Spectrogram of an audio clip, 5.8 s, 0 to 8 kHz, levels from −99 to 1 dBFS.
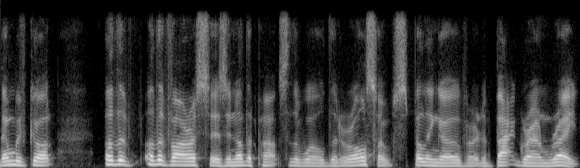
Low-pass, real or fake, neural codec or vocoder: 7.2 kHz; real; none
